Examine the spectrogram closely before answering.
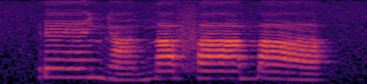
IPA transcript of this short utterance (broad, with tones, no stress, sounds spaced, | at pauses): ɾ eː˦ ɲ ã˨ n a˦ f aː˦ m a˦˨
